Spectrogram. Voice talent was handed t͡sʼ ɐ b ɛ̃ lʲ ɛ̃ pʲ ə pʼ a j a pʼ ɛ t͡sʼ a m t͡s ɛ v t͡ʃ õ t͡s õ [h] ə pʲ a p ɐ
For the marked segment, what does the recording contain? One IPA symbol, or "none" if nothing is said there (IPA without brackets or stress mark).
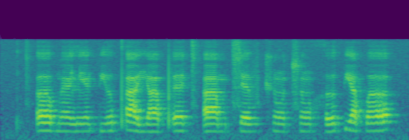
h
